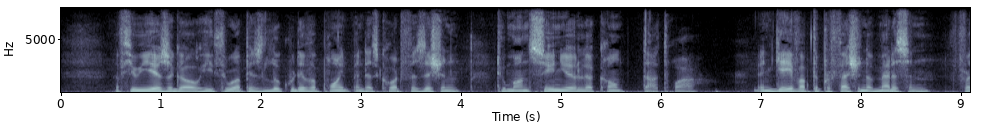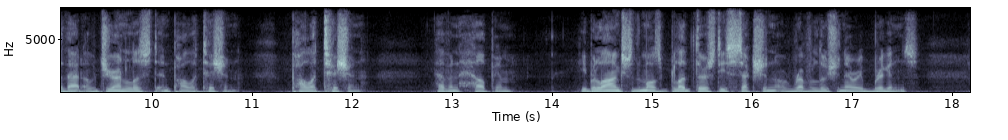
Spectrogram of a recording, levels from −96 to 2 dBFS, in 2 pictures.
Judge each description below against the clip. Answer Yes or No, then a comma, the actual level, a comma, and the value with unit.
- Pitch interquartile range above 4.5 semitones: No, average, 2.8 semitones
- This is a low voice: Yes, low, 105 Hz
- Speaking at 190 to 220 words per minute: No, average, 150 wpm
